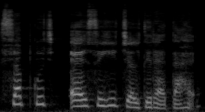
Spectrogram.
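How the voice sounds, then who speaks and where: A woman narrates a scripted cartoon moral story. Her pitch is average for a woman, and the recording is dry and close, with no room around it. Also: big pitch swings, a little slow, darkish tone, no room sound.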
